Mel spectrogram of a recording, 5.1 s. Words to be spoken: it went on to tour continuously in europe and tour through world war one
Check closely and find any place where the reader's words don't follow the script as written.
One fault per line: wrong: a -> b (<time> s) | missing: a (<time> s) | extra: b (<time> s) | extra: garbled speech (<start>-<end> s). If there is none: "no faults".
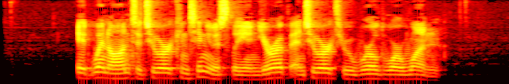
no faults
